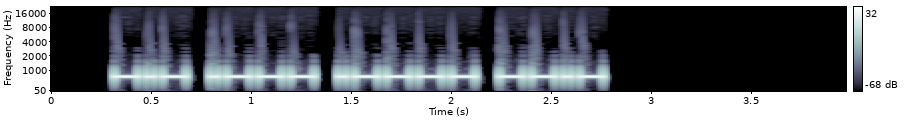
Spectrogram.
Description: Morse code, heard as a keyed tone, about 30 wpm, 700 Hz. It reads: KJ1Q
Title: USA Call Signs - 4 Characters - Repeated 2x - 30wpm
